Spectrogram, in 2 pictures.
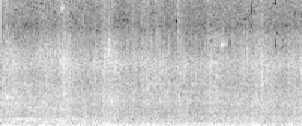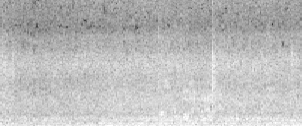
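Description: Steady low rumble of a double-decker bus on the move, heard from inside on the upper deck: engine and road noise carried through the body of the bus.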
